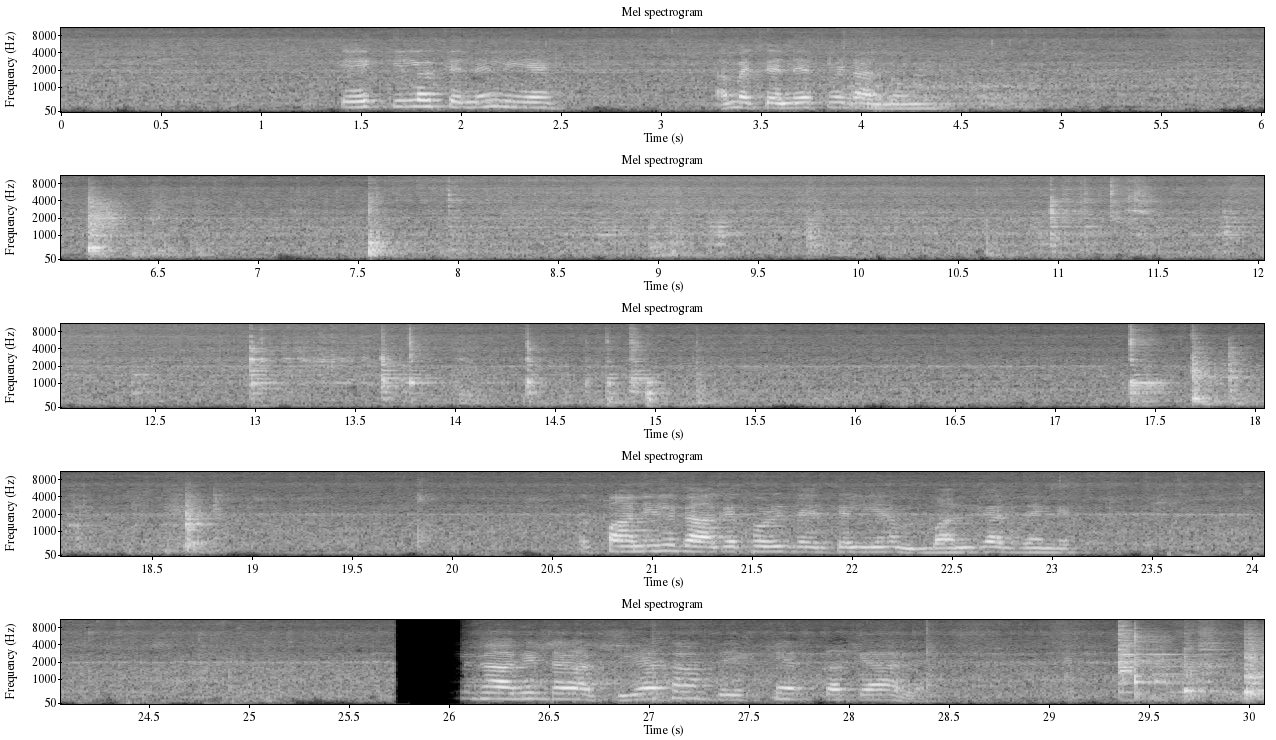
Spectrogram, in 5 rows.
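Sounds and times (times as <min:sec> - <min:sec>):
frying hiss: 0:00.0 - 0:30.0
spoon clinking and scraping pot: 0:10.9 - 0:15.1, 0:29.3 - 0:30.0.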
